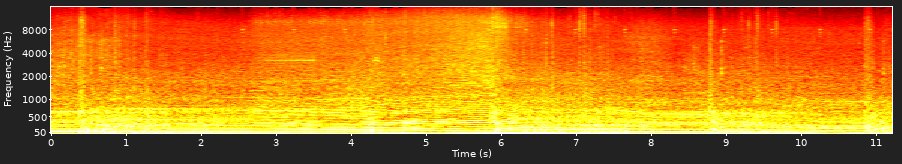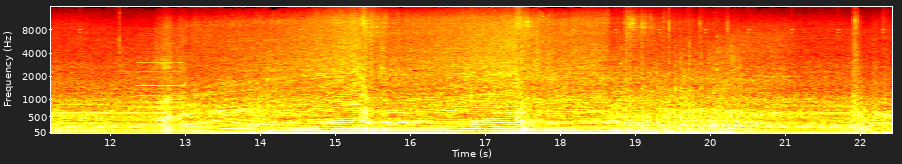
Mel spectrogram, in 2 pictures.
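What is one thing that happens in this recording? A car engine roars loudly, revving up and down as gears shift.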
